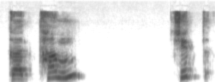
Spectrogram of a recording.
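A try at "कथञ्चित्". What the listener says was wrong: कथनचित एक ही शब्द है।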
